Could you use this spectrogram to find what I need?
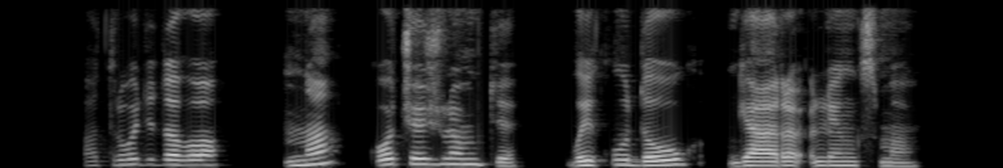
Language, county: Lithuanian, Panevėžys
